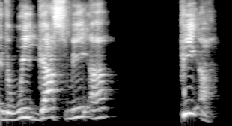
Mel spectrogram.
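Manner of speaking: put-on Scottish accent. Retelling a teammate's nickname for him: imitating Stevie's Scottish accent. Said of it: "to imitate it, the Scottish accent".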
